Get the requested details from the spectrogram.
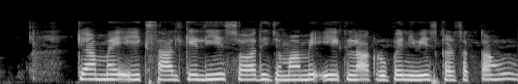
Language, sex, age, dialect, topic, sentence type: Hindi, male, 18-24, Awadhi Bundeli, banking, question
